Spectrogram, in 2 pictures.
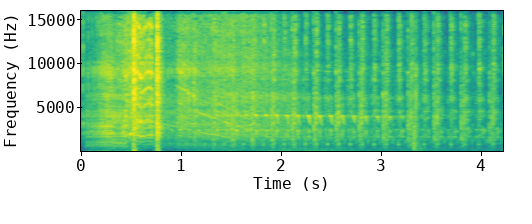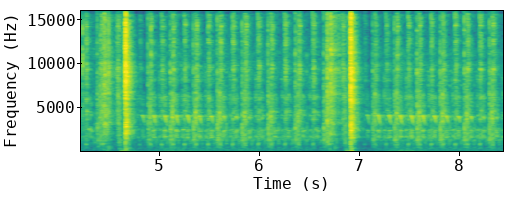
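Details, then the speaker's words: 1/2-scale Paul Breisch Olds hit-and-miss gas model engine, freshly restored, on 6 V coil, run slow with no cooling water: occasional sharp firing pops every couple of seconds with light clicking valve gear; fires on every fuel draw, sometimes draws twice; normal. "Just on one draw, it fires every time it draws in fuel. Sometimes it might draw in twice, but even when it draws in twice, it fires every single time."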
